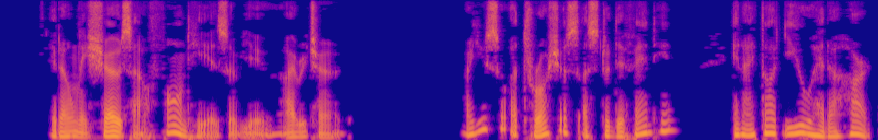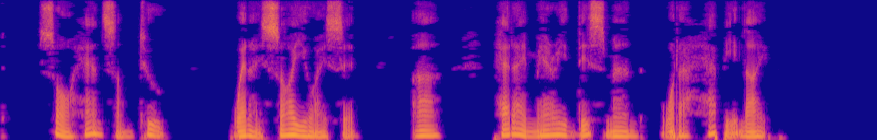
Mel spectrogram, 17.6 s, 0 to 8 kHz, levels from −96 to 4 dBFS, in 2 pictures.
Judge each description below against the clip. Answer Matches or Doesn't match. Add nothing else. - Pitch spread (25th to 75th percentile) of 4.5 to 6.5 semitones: Matches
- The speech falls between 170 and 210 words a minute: Doesn't match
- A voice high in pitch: Doesn't match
